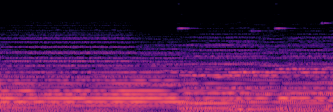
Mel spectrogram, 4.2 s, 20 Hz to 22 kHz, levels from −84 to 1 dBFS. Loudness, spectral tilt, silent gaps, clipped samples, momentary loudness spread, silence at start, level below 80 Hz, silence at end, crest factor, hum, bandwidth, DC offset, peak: -29 LUFS; -5.5 dB/octave; none; under 0.1%; 3 LU; 0 s; -46 dBFS; 0 s; 14 dB; none; 10 kHz; under 0.1%; -14 dBFS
